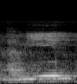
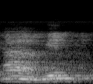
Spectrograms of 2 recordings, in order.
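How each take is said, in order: First: The first vowel is short, the second long. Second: The vowel after the m is short. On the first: A person who is trusted. "Kalau nggak panjang" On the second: A request to grant safety. "Kalau mimnya pendek"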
